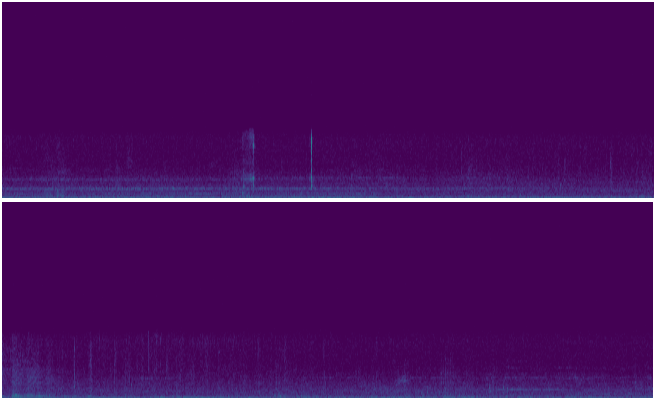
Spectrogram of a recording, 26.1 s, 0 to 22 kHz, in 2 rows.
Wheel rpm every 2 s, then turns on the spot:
0, 0, 0, 0, 0, 0, 0, 0, 0, 0, 0, 0, 0.
none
